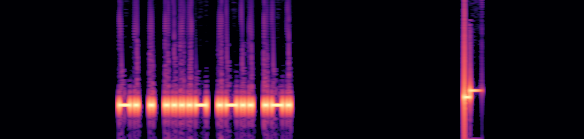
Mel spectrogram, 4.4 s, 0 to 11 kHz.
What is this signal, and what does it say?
Morse code, heard as a keyed tone, about 42 wpm, 700 Hz. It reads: NE4LR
